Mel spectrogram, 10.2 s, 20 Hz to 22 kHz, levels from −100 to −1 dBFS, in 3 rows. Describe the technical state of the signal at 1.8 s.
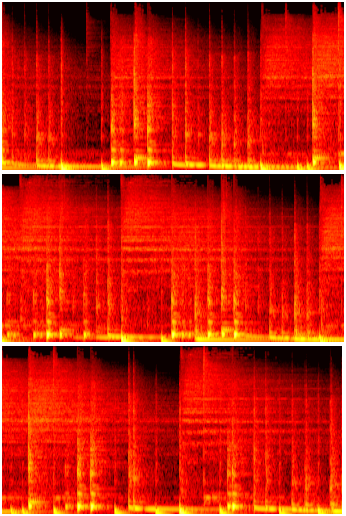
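At 1.8 s the music plays through intact, with no dropout, distortion or other fault at that moment.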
